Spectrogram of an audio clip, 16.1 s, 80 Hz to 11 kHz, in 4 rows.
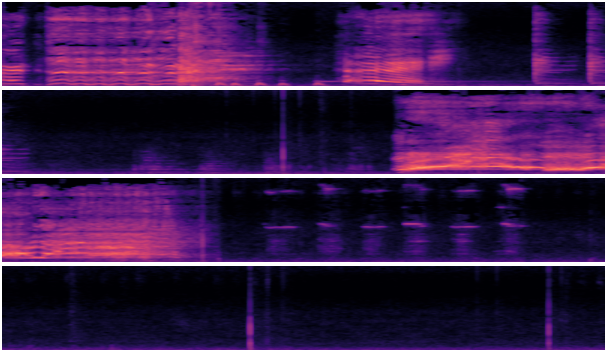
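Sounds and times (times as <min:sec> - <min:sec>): person screaming: 0:06.6 - 0:09.4.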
